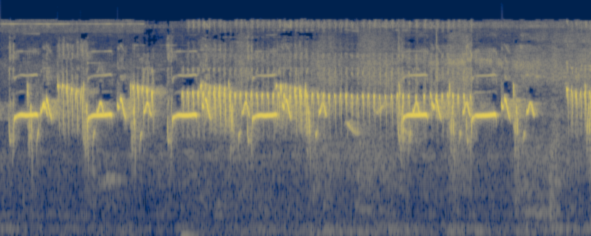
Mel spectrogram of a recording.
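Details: Red-headed prinia, a noisy visitor sound for luring: continuous dense run of buzzy rasps and sliding whistled notes, barely pausing across the whole stretch.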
